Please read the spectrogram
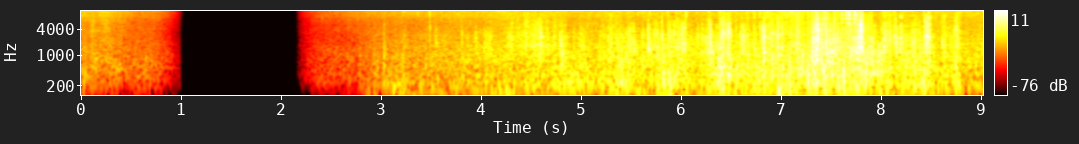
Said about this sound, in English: So if you look, looking towards the city, looking towards Dublin, it's grey, uh, squally weather, white tops in the waves, good strong wind blowing that spray off the top of the waves, and dark and forbidding.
